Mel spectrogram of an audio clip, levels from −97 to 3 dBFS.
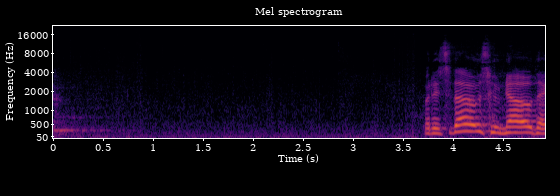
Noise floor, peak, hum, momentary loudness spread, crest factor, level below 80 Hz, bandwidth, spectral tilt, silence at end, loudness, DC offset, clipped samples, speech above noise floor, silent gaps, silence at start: -71 dBFS; -24 dBFS; none; 14 LU; 20 dB; -74 dBFS; 17 kHz; -6 dB/octave; 0 s; -38 LUFS; under 0.1%; under 0.1%; 34 dB; none; 0 s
